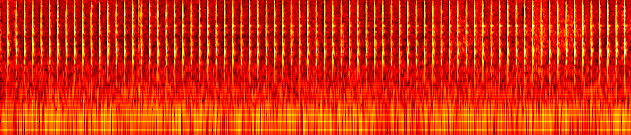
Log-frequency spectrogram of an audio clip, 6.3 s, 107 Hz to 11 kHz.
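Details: BMW E36 320i, engine bay with ignition key at position 2: crisp, even ticking about four per second. It stops at key position 1 or 0. Cause unknown.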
